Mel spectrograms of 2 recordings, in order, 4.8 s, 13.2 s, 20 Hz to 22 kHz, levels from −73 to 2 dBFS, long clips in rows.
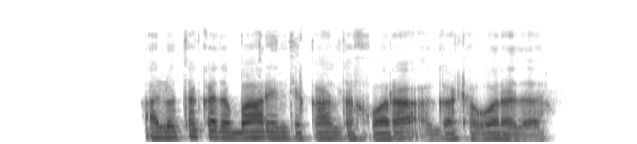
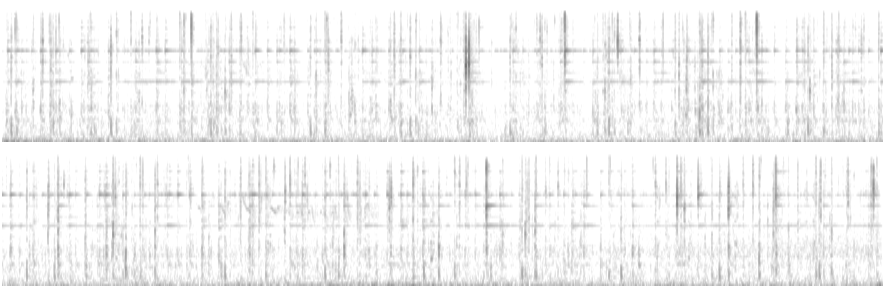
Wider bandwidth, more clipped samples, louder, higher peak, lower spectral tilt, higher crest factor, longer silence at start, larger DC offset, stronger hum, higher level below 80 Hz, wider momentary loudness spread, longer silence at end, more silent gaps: second, 11.5 kHz vs 17 kHz; neither; first, -22 LUFS vs -41 LUFS; about the same, -4 dBFS vs -2 dBFS; first, -7.5 dB/octave vs 0 dB/octave; second, 20 dB vs 42 dB; first, 1.05 s vs 0 s; neither; neither; first, -54 dBFS vs -60 dBFS; about the same, 8 LU vs 10 LU; first, 0.65 s vs 0 s; neither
